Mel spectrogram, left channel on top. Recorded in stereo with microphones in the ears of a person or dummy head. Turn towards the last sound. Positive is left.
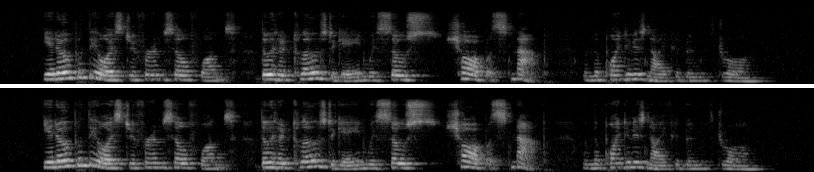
turn(degrees=-80)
